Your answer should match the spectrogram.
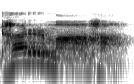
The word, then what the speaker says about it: ধর্মাঃ: সংস্কৃত শ্লোক উচ্চারণে বিসর্গ যখন 8 অক্ষরের পরে থাকবে, 16 অক্ষরের পরে থাকবে, লাইন শেষে থাকবে, সেক্ষেত্রে বিসর্গের জন্য হ উচ্চারণ করতে হবে।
